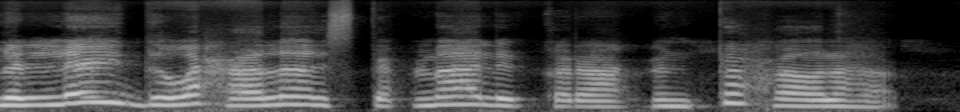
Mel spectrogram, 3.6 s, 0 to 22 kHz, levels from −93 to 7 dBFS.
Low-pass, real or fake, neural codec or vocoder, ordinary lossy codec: none; fake; codec, 44.1 kHz, 2.6 kbps, DAC; none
